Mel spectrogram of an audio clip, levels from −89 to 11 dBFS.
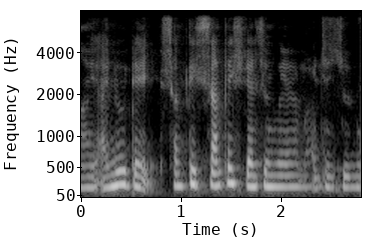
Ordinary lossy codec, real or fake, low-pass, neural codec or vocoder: none; fake; 7.2 kHz; codec, 24 kHz, 6 kbps, HILCodec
